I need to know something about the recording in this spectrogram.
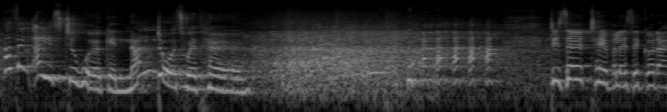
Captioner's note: audience laughing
